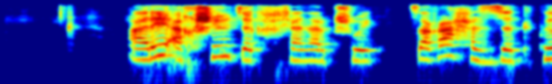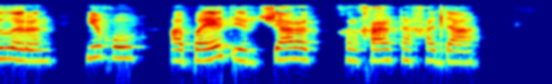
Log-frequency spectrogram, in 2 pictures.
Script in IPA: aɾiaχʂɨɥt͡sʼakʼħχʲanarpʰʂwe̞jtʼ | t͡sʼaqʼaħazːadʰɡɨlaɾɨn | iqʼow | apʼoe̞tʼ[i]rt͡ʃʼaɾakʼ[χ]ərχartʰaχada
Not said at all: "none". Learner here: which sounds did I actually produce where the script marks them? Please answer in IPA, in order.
i, χ

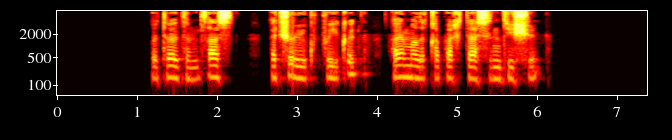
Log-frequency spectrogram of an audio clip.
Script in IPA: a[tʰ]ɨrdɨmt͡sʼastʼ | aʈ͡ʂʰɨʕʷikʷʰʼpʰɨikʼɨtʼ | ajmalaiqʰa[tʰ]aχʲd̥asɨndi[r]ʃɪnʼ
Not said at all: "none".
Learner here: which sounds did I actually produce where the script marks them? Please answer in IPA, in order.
tʰ, pʰ, none

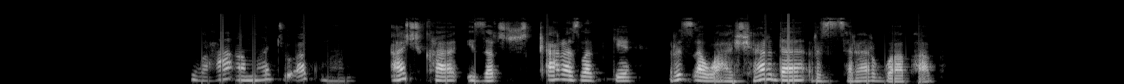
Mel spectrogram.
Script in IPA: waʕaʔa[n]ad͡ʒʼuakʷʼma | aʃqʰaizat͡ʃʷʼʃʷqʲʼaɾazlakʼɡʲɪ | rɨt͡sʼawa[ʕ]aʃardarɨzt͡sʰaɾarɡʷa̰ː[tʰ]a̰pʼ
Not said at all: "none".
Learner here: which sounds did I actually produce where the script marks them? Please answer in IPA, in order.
m, ʕ, pʰ

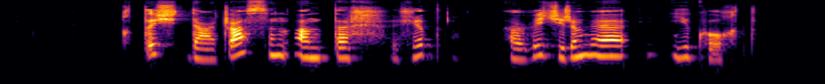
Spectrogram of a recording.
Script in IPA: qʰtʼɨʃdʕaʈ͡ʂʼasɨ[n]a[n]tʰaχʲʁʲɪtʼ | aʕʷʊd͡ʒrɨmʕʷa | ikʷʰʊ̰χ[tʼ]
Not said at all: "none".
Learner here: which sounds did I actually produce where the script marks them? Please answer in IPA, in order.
n, n, tʼ

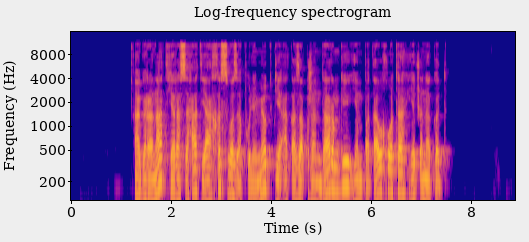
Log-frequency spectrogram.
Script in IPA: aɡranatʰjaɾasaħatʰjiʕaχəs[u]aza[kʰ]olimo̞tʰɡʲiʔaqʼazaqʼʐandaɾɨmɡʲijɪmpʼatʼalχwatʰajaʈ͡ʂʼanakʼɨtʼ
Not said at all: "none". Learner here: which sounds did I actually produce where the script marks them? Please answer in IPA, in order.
w, pʰ

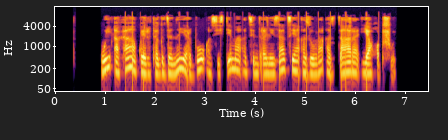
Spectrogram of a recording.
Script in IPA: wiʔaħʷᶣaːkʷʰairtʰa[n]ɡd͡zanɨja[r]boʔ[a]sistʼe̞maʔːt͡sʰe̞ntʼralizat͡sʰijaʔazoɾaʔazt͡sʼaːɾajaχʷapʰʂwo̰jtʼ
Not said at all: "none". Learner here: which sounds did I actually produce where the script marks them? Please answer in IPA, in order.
none, r, a

